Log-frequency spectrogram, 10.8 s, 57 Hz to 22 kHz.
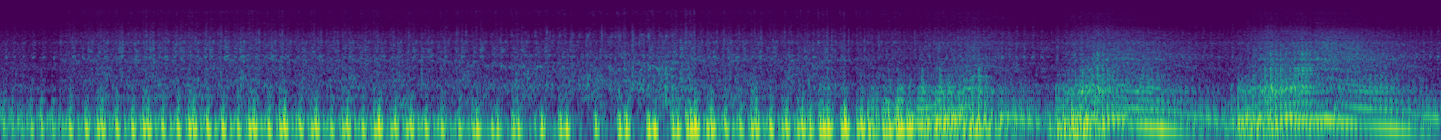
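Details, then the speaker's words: Mini Cooper R50 after new spark plug leads, plugs torqued, coil pack connections cleaned: still lumpy, uneven chugging that stumbles and surges, engine management light on, sometimes cuts out at idle; rough running misfire persists. "The car is still running very rough. The engine management light is still there. I don't know what to do."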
